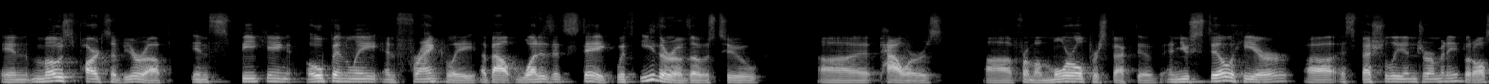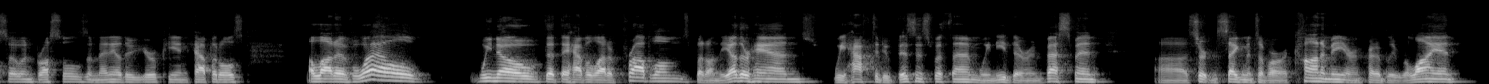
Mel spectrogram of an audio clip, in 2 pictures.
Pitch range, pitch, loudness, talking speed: 105-130 Hz, 120 Hz, -21 LUFS, 165 wpm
